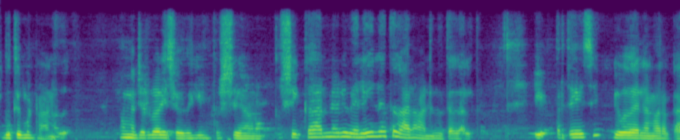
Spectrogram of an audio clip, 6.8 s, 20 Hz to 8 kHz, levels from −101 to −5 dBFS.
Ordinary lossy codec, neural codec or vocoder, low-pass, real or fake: none; codec, 32 kHz, 1.9 kbps, SNAC; 7.2 kHz; fake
